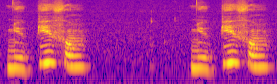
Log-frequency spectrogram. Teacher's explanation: in the new form, we don't totally pronounce the last n because there isn't a vowel after it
